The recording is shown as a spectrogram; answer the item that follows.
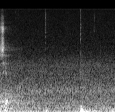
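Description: Near silence, broken by one short, dull low thump about a second and a half in and a faint tick a little before it.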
